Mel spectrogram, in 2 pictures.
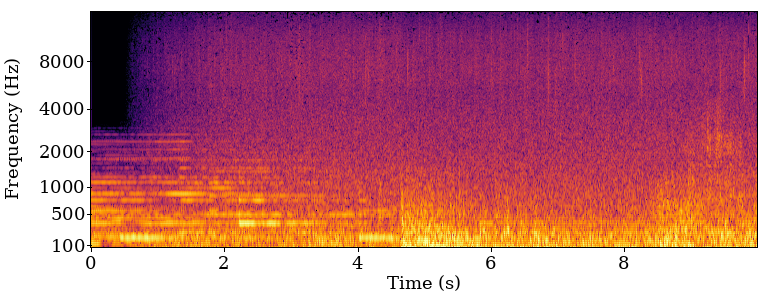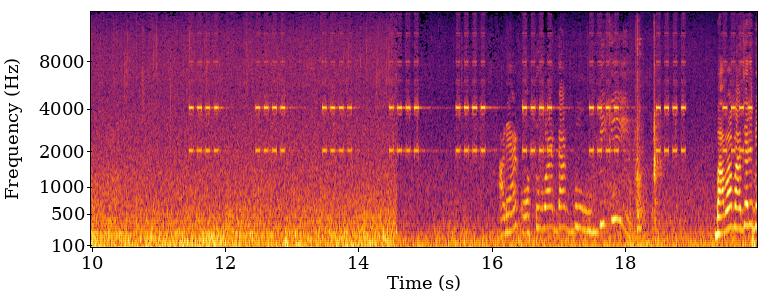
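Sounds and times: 
constant heavy rain: 0.7s - 19.9s
thunder rumble: 0.7s - 19.9s
alarm clock ringing with high electronic beeping: 11.4s - 19.9s
speech: 19.4s - 19.9s.

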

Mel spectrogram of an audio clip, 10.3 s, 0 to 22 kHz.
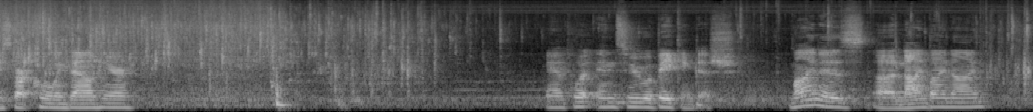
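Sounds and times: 
speech: 0.0s - 1.5s, 2.8s - 3.0s, 5.5s - 10.0s
cold tap water running into a sink over pasta: 0.0s - 4.8s.

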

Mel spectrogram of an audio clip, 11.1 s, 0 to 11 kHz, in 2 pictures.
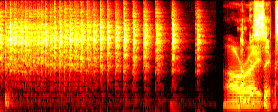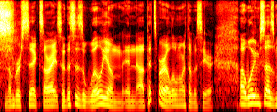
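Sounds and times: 
spinning prize wheel clicking against its pointer: 0.0s - 4.2s
speech: 4.5s - 11.0s.

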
